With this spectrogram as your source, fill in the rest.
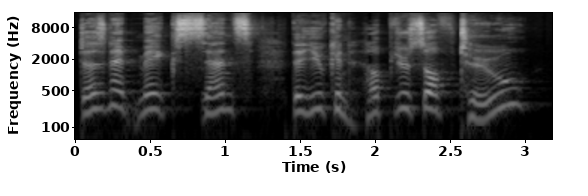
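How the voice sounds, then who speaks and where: A clueless stallion from a pony story, put on by a man, stubborn and puzzled. He pesters with insistent questions in a raised, sharp, bright voice. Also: high voice, unhurried, voice pushed up. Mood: stubborn, incredulous.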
